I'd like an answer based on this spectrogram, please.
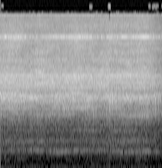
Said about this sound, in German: also quasi Schwinggebilde, die sich ein kleines bisschen bewegen, tausende Mal pro Sekunde, und damit eben diesen Ultraschall in diese Zement-Wasser-Mischung reingeben. In einem Film über Sonocret wird das vorgeführt und klingt so.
